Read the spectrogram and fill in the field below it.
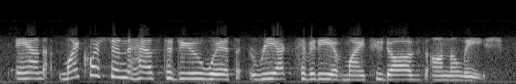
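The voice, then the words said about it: Wisconsin accent. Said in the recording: “I love your voice. Are you from Texas? ... I'm from Wisconsin originally, which is what my accent is.”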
